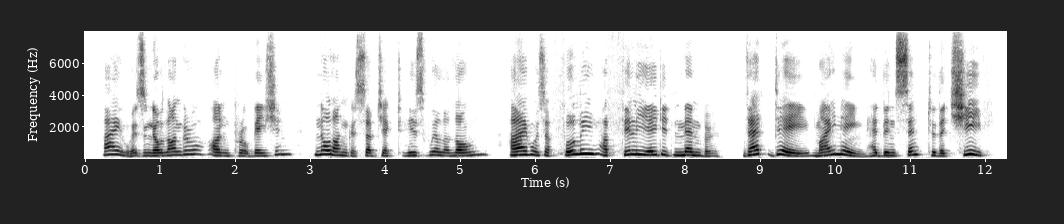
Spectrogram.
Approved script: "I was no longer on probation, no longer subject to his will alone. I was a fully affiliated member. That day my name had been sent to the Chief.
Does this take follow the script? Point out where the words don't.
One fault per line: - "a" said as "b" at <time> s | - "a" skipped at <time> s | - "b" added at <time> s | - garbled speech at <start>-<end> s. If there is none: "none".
none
